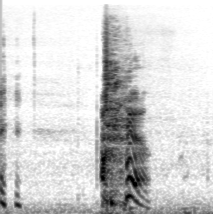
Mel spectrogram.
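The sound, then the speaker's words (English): A sneeze turns into a cough: one sudden, harsh burst of breath and throat noise, loud and about half a second long, standing alone after a few faint small sounds. “Shoot, I gotta sneeze. Turned into a cough.”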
